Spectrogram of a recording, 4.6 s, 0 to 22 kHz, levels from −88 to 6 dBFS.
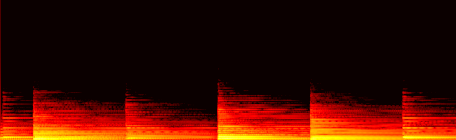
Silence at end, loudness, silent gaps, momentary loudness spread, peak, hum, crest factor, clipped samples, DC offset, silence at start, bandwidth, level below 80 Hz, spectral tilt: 0 s; -20 LUFS; none; 13 LU; -2 dBFS; none; 18 dB; under 0.1%; under 0.1%; 0 s; 6.6 kHz; -54 dBFS; -8.5 dB/octave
